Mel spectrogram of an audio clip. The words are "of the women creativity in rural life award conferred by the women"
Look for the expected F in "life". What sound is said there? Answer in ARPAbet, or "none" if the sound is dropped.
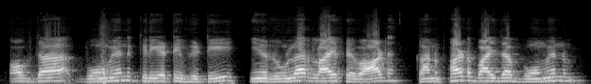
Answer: P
